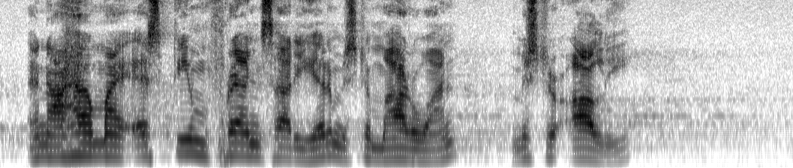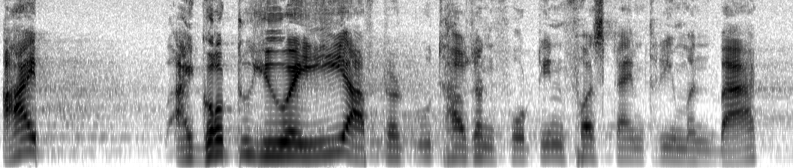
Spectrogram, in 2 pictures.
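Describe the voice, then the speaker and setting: Against noticeable background noise, a man speaks at a moderate pace in a fairly high voice with ordinary pitch variation, leaving long, frequent pauses. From India. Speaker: investor. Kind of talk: panel discussion. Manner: loud.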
